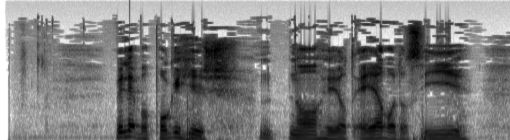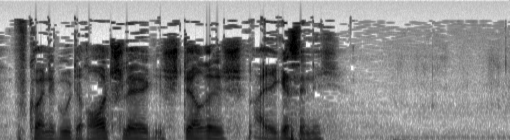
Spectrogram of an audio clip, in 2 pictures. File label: bockich, schwaebisch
